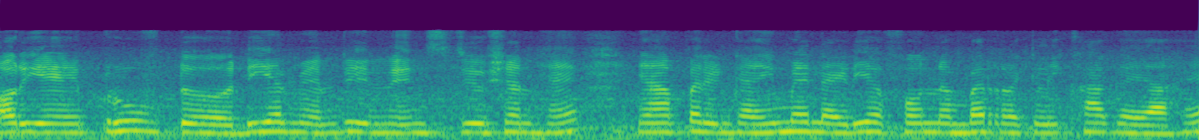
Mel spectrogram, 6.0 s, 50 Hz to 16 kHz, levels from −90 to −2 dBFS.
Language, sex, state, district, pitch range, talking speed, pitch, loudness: Hindi, female, Odisha, Sambalpur, 190-205 Hz, 190 wpm, 195 Hz, -15 LUFS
